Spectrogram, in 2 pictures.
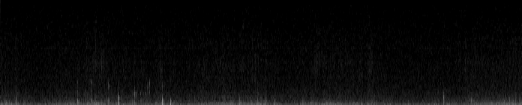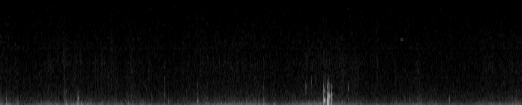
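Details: Animated, fictional robot character's upset fuel tank (stomach) while lying down: soft, low gurgling with one brief louder gurgle near the end, simulated stomach rumbling.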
